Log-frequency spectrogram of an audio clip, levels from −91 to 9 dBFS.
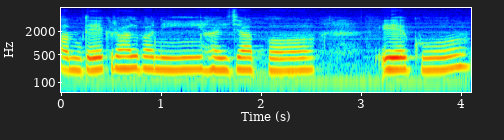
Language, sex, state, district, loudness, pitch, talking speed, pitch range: Bhojpuri, female, Uttar Pradesh, Gorakhpur, -16 LUFS, 210 Hz, 115 wpm, 205-215 Hz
